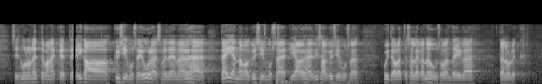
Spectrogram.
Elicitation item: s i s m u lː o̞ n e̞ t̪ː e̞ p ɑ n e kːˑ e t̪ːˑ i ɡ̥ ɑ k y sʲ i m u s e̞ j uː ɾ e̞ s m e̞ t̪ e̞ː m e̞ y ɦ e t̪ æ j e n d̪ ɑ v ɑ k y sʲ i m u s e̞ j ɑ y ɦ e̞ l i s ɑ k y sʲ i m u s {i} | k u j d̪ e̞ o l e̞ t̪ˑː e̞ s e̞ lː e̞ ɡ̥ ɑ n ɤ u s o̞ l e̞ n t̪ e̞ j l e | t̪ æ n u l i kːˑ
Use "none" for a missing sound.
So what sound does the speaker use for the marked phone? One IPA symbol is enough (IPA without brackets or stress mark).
e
